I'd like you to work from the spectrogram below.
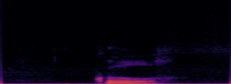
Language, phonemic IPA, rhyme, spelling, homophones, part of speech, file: Dutch, /kul/, -ul, koel, cool, adjective / verb, Nl-koel.ogg
- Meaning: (adjective) 1. cold, chilly (having a low temperature) 2. without warm feelings 3. cool, with an in-control image; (verb) inflection of koelen: first-person singular present indicative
